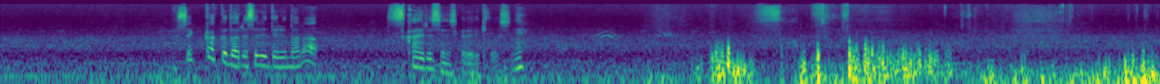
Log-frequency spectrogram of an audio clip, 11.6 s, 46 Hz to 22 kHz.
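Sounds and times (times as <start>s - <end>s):
speech: 1.8s - 5.4s
strong seaside wind buffeting the microphone: 4.4s - 11.5s.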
